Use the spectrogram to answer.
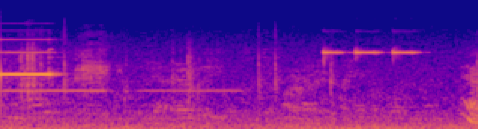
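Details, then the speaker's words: Several high electronic beeps and tones from hospital machines over low room noise, in the room of a hospitalised chronically ill patient receiving medication and feeds via J-tube. "it's another reason it's hard to sleep in the hospitals there's lots of beeping machines"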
